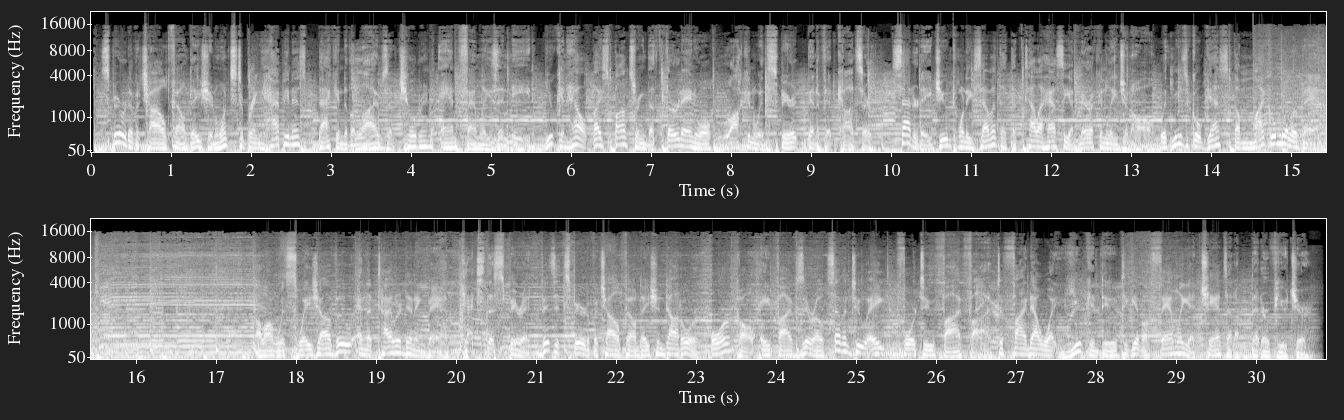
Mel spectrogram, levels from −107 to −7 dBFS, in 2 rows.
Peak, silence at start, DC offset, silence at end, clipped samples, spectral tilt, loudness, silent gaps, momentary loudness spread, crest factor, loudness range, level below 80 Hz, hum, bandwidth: 0 dBFS; 0.05 s; under 0.1%; 0.15 s; under 0.1%; -5 dB/octave; -10 LUFS; none; 2 LU; 10 dB; 1 LU; -20 dBFS; none; 16 kHz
